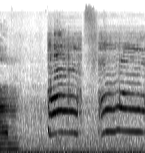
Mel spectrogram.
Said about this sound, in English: Fucking moaning? No, it's a meow.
